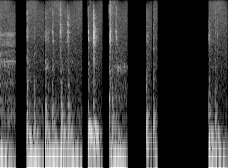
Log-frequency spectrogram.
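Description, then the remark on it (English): Crisp computer keyboard typing in quick bursts of clacking keys, separated by brief pauses and one longer silence, with no voices. “Uh, here's some nice, some nice ASMR typing for y'all.”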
